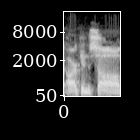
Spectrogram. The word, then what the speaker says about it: Arkansas: It's A-R-K. It's Kansas. It's spelled the same way, but it's pronounced Arkansas.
